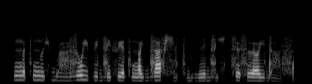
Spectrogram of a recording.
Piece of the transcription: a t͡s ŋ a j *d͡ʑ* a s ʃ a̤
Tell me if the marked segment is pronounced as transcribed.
no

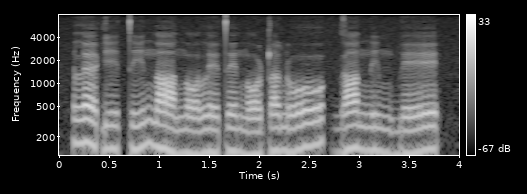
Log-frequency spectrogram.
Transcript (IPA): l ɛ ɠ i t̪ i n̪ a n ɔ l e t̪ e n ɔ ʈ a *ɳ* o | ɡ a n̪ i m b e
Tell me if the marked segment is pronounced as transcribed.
yes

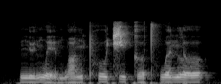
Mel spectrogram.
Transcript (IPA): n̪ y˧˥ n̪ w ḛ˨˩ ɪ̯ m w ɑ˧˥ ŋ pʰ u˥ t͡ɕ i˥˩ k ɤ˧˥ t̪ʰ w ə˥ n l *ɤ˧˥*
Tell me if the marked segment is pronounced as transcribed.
no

